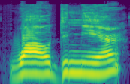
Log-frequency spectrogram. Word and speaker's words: Wladimir: His name is Wladimir. Vladimir, did I pronounce that correctly? Yeah, you pronounced it correctly. Oh, wow. Is the W a V sound or a W sound? It's a W sound.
